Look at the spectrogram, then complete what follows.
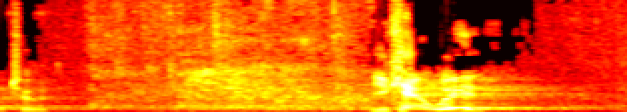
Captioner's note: people shouting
